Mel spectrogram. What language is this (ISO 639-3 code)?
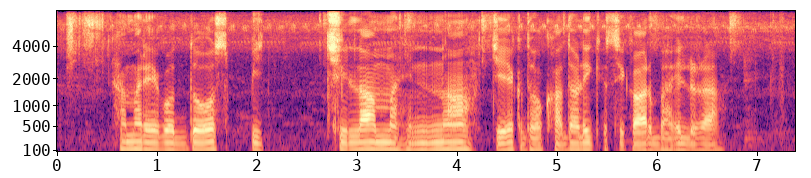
mag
